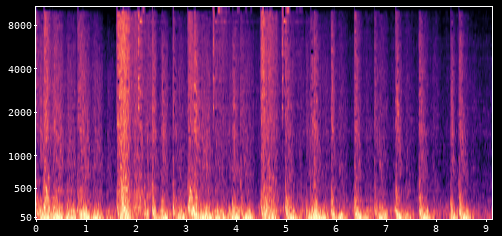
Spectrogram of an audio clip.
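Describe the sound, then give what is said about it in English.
Firing-squad gunfire sound effect: many loud, sharp shots burst out in dense, overlapping volleys, rattling on almost without pause for the full stretch, with no voices over them. “I want a firing squad. Firing squad it is. Here we go.”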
